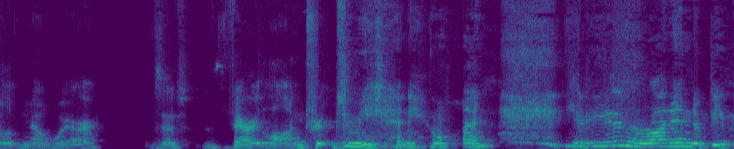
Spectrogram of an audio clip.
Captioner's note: laughing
